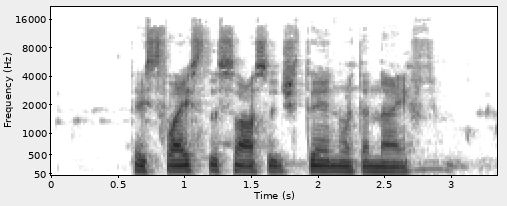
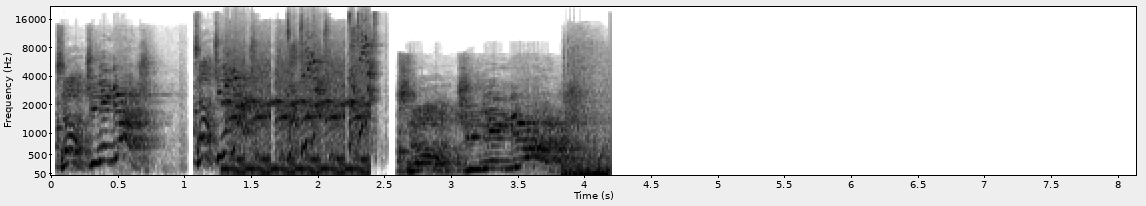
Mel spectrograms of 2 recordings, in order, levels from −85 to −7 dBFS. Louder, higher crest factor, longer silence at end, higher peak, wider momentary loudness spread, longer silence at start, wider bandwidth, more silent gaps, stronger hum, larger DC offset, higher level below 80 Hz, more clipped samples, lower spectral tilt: second, -23 LUFS vs -8 LUFS; first, 20 dB vs 12 dB; second, 0.35 s vs 3.95 s; second, -6 dBFS vs 0 dBFS; about the same, 7 LU vs 8 LU; first, 0.6 s vs 0.05 s; second, 16.5 kHz vs over 20 kHz; neither; neither; neither; second, -60 dBFS vs -22 dBFS; second, under 0.1% vs 0.6%; about the same, -4 dB/octave vs -3.5 dB/octave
